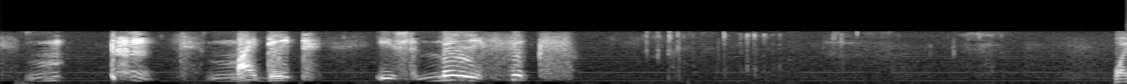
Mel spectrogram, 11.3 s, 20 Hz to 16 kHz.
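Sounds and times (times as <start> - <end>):
throat clearing: 0.2 - 1.6
person coughing harshly: 0.3 - 3.2
speech: 0.4 - 0.7, 1.3 - 3.1, 3.8 - 5.4.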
